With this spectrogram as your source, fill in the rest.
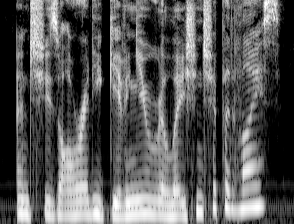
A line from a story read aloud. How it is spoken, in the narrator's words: Hannah asked, her tone amused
